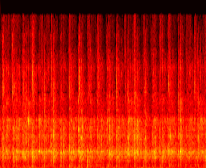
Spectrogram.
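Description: A cocktail being shaken in a shaker for a color-changing drink gives a steady, rapid rattling rhythm, close and loud, that runs the whole time with no talking.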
